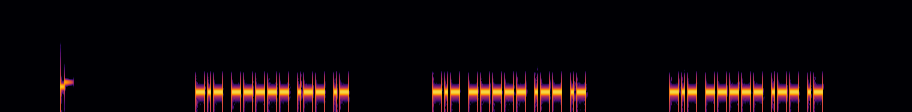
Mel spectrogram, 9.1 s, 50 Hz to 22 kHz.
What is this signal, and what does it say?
Morse code, heard as a keyed tone, about 40 wpm, 700 Hz. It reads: K0WA K0WA K0WA
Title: Easy Call Signs Repeated 3x - 40wpm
